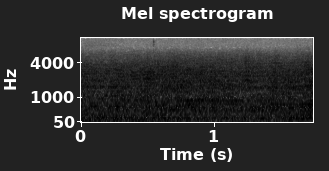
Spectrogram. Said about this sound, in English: Oh, it's a helicopter. Yeah. It's probably a traffic helicopter.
